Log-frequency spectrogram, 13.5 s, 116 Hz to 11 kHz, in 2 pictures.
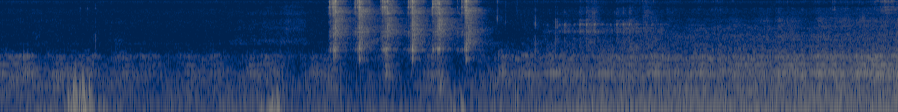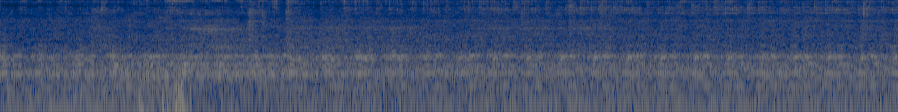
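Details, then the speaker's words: FASCO Decorator Series 48 in ceiling fan on high speed: steady low hum and whoosh, annoyingly noisy but well balanced. "high speeds pretty annoying but it's well balanced um"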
